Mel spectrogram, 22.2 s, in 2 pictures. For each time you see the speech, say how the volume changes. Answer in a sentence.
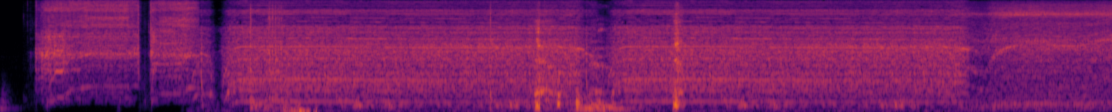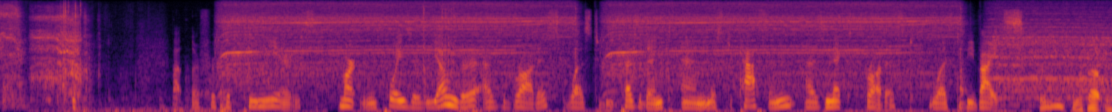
You can hear the speech from 12.8 to 22.2 s, at a steady volume.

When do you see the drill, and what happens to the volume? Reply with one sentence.
The drill can be heard from 0.0 to 22.2 s, at a steady volume.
